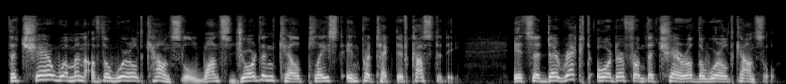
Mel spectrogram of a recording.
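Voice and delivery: high, loud insistent order; forceful command. Acted. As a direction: lay down the order.

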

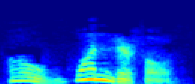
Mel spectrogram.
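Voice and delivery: slow, high-pitched delight; childlike excitement, voiced high; excited. A narrator's reading. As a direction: draw it out, thrilled as a child. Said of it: "as excited as a little child".

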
